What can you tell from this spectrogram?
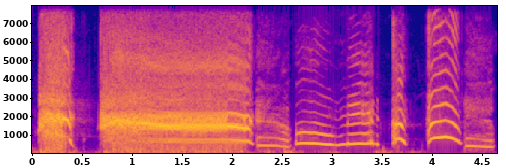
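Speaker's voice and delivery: high, loud hammed-up screams of Dante; mock screaming. Mocking Dante's freakout scene, hammed-up screaming. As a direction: imitate a man losing his mind, overdone. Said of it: "this man losing his mind".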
